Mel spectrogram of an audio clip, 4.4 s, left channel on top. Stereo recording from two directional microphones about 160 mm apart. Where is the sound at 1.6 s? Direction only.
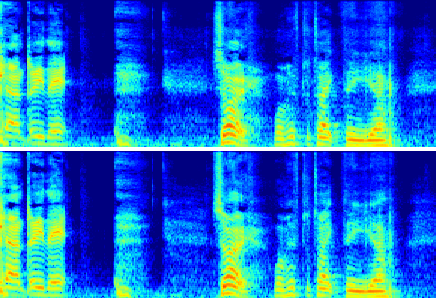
30° right (ahead or behind).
